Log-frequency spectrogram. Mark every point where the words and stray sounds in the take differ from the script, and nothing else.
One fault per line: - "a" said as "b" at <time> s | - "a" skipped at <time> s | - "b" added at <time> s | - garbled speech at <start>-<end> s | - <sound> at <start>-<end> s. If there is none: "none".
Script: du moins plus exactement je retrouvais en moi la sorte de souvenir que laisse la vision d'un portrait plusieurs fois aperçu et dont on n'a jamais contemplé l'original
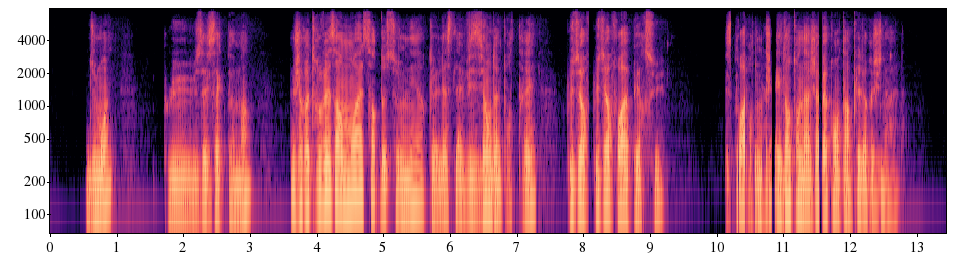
- "la" skipped at 4.7 s
- "plusieurs" added at 8.1 s
- garbled speech at 10.1-10.8 s
- dropout at 11.5-11.6 s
